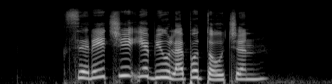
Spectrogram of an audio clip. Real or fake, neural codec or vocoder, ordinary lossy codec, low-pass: fake; vocoder, 44.1 kHz, 128 mel bands every 512 samples, BigVGAN v2; none; 14.4 kHz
